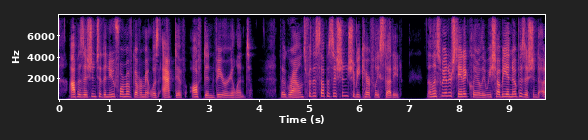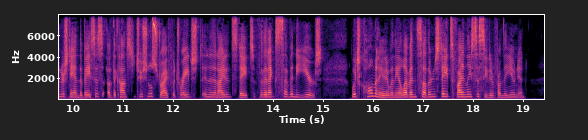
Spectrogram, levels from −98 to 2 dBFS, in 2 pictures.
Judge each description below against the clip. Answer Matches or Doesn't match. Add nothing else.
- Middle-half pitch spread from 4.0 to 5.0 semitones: Doesn't match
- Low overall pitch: Doesn't match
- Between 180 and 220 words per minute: Matches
